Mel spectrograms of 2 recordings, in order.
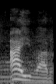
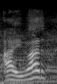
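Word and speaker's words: ajvar: Aibar. Se escribe ajbar, se dice aibar.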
